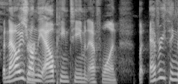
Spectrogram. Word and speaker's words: Alpine: It's French. Yep. – Mm-hmm. It's called Alpine. – Yep. Yep. Really hit the emphasis on the second syllable.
